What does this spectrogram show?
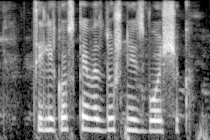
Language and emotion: Russian, neutral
